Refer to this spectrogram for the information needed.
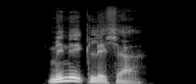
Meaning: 1. comparative degree of minniglich 2. inflection of minniglich: strong/mixed nominative masculine singular 3. inflection of minniglich: strong genitive/dative feminine singular
- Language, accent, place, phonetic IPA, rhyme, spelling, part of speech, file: German, Germany, Berlin, [ˈmɪnɪklɪçɐ], -ɪnɪklɪçɐ, minniglicher, adjective, De-minniglicher.ogg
